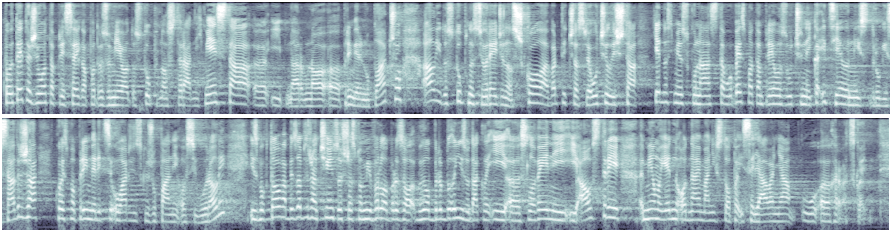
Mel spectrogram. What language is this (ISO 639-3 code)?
hrv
